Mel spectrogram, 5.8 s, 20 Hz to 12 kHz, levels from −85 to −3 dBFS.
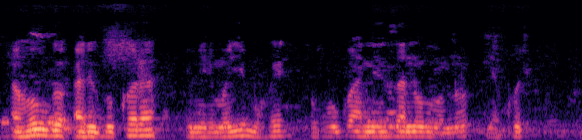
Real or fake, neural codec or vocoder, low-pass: real; none; 10.8 kHz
